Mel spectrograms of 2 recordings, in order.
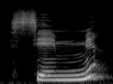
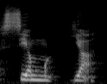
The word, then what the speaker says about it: семья: Семья. The same idea. We pronounce m, m instead of m, m, m, m. The same position of my tone in the mouth. Семья, not семья.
